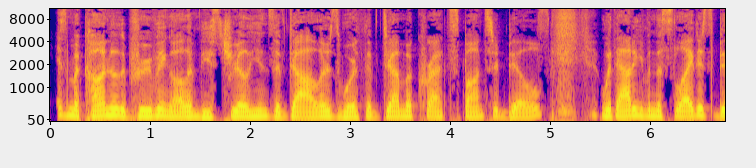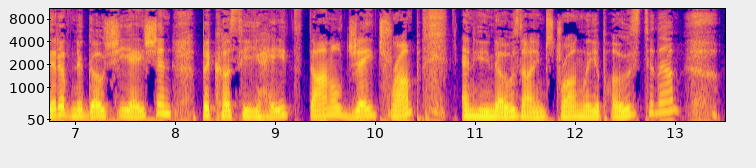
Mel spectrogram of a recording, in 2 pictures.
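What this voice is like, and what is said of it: Imitates another person's voice, with sniff. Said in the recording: “I haven't done a good Trump impersonation lately, so I'm a little rusty on it... got to start with a sniff”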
